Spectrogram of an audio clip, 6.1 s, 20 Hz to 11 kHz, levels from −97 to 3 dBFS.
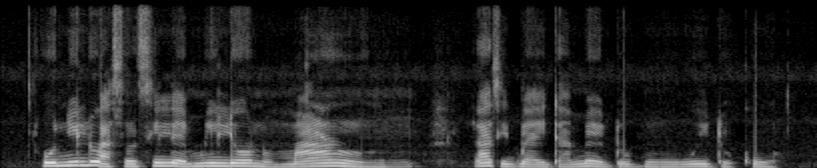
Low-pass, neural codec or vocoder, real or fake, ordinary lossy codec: none; vocoder, 22.05 kHz, 80 mel bands, WaveNeXt; fake; none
